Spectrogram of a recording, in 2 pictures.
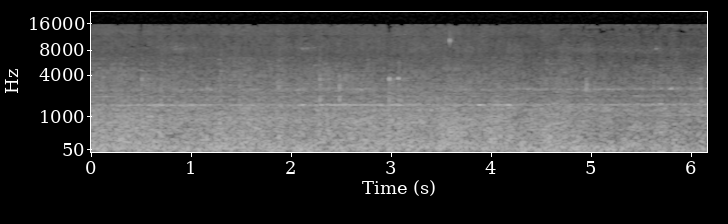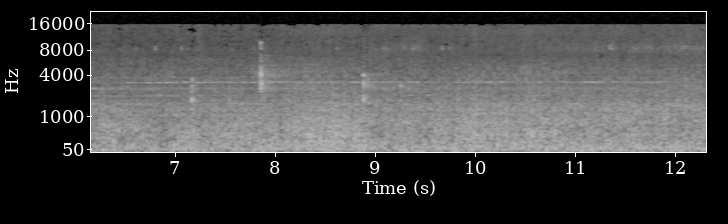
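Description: Tyres hum softly on smooth asphalt.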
